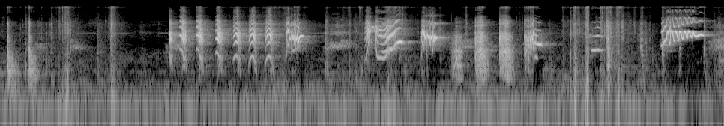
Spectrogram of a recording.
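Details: Lure recording of a Javan myna song meant to restart a bird that has stopped singing: a quick run of about eight harsh, clipped notes, then squeaky twisting whistles and a final rising buzzy squeal.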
